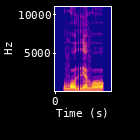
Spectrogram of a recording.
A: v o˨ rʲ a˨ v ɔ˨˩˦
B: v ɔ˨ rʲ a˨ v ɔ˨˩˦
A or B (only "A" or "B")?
B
